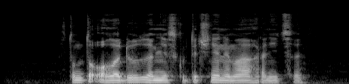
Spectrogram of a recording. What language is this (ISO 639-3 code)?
ces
